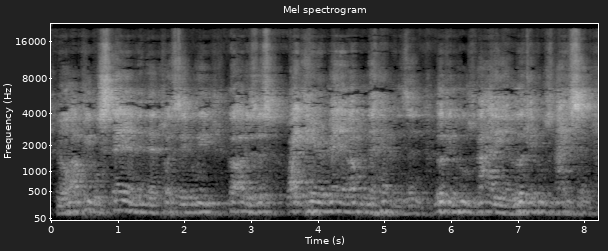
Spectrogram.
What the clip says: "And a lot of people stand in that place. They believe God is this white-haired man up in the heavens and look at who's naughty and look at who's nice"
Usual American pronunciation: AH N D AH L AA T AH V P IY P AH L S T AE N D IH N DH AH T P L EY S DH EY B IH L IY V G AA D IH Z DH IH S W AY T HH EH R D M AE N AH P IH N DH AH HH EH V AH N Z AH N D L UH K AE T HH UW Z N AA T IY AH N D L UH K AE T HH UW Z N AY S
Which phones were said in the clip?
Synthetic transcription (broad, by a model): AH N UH AH L AA T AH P IY P L S T AE N D IH N DH AH T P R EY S DH EY B IH L IY V G AA D IH Z DH IH S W AY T HH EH R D M AE N AH P IH N DH AH HH EH V AH N Z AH N L UH K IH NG HH UW Z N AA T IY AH N L UH K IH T HH UW Z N AY S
